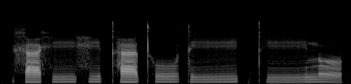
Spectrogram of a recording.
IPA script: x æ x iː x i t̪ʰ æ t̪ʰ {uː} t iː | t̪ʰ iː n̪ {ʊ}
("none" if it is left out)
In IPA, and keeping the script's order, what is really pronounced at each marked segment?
uː, ʊː

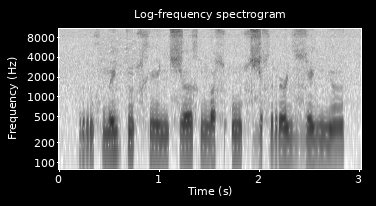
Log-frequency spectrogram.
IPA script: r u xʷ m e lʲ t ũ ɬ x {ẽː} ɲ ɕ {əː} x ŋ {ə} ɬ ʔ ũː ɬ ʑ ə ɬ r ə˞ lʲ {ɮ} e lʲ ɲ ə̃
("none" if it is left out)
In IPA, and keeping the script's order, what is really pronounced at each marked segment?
ẽː, əː, ʌ, ɮ

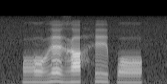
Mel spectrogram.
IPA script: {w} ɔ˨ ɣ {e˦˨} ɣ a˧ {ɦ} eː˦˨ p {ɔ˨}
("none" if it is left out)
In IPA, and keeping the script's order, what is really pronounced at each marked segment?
ɣ, ɛ˦˨, h, ɔ˨

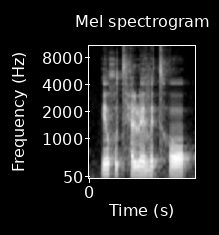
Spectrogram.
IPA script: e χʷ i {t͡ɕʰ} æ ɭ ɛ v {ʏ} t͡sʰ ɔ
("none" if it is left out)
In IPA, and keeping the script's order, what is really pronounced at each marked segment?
t͡sʰ, ɛ

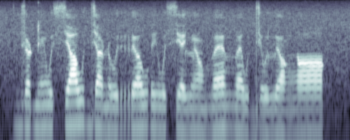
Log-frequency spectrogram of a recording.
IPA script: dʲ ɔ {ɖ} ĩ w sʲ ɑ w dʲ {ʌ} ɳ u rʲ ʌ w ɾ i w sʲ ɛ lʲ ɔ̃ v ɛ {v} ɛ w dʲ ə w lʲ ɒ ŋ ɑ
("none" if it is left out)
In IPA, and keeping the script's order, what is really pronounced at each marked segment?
ɖ, ɑ, v

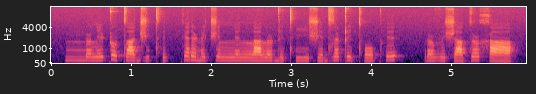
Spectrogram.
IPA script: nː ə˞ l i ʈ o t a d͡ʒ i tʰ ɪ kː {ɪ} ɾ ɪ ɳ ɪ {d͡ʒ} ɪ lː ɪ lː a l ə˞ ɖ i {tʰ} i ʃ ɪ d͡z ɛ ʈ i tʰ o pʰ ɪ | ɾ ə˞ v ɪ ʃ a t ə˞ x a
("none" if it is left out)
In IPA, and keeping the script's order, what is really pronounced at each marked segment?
ɛ, t͡ʃ, tʰ

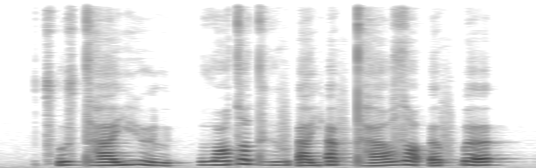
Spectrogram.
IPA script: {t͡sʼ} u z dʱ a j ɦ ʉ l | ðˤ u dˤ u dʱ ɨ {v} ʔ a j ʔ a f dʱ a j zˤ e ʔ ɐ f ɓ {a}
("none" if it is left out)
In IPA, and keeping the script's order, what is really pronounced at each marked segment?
t͡sʼ, v, ɐ

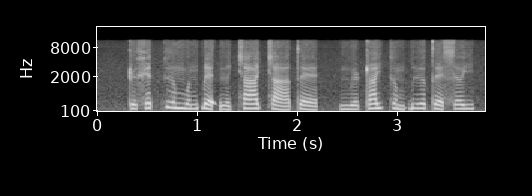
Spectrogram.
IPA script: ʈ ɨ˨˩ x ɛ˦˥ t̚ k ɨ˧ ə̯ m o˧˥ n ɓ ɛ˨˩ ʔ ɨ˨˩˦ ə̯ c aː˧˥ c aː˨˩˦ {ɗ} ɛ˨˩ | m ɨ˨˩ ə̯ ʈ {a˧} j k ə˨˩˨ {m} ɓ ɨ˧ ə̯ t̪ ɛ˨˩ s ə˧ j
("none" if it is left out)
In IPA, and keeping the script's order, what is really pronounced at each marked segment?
t̪, a˧, m

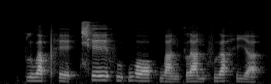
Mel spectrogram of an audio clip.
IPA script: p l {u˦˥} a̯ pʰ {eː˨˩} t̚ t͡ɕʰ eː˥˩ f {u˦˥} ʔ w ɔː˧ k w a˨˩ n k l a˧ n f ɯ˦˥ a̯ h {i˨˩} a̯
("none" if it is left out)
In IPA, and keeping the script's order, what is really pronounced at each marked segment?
u˦˥, eː˨˩, u˦˥, i˨˩

